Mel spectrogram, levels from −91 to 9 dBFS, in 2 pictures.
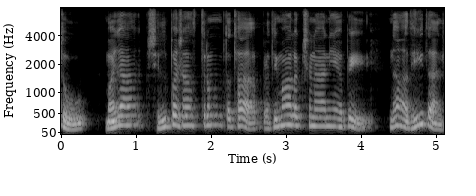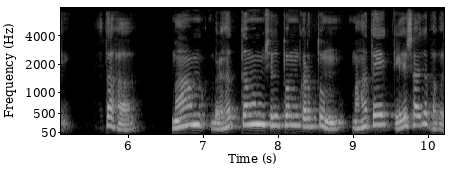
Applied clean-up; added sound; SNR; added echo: neural mask model DeepFilterNet 3.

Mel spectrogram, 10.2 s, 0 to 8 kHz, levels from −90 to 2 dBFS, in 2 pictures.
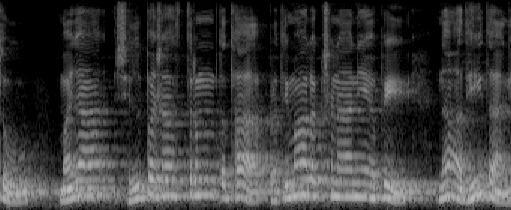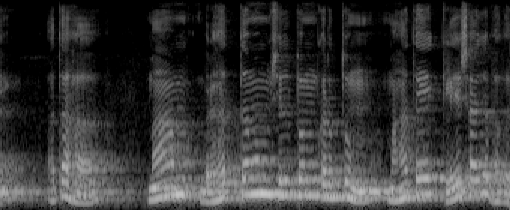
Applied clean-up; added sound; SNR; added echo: none; none; none; none.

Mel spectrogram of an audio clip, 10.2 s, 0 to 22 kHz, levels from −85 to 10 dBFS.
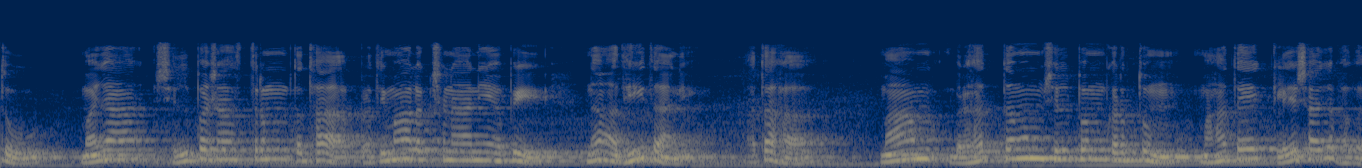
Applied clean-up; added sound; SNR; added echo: none; Motorcycle; 17 dB; none.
